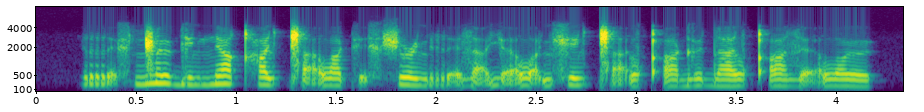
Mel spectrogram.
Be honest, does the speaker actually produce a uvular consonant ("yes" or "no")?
yes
